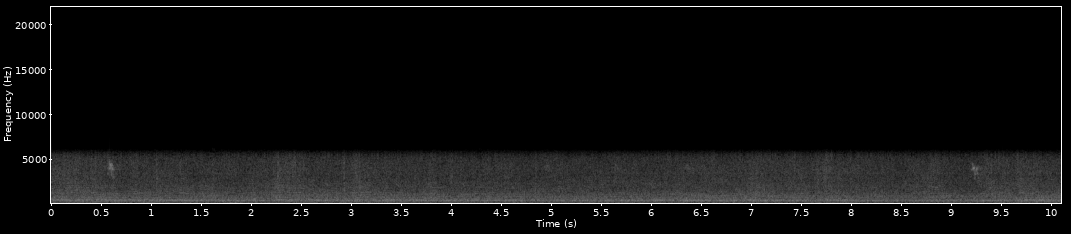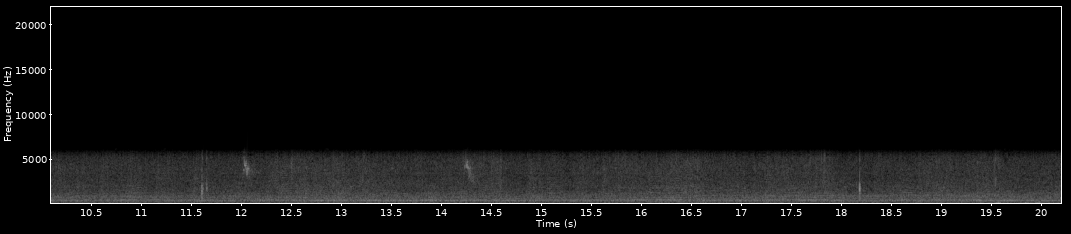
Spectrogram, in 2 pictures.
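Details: Honey bees crowd the hive entrance carrying full pollen loads on a sunny but cool morning, 24 March 2019, 9:45; a continuous even colony hum with brief higher whines of individual bees flying past.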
